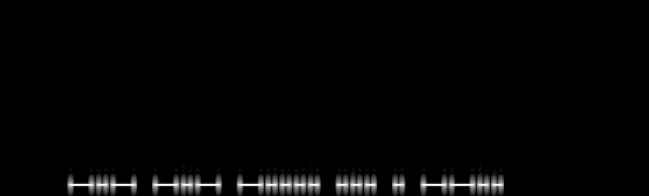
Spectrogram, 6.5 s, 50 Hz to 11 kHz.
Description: Morse code, heard as a keyed tone, about 17 wpm, 700 Hz. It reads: KK6SEZ
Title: USA Call Signs - 6 Characters - Repeated 2x - 17wpm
